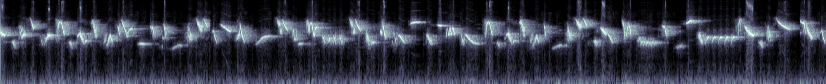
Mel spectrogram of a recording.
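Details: Canary tutor song for teaching caged songbirds: a fast, energetic warble of high chirps and rasping trills, dense throughout, with a stuttering pulsed trill and occasional pure whistles woven in, background silent.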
